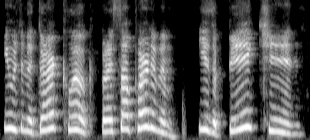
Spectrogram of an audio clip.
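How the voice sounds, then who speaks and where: A man voicing a nervous, childish fat glutton with a loud, whiny, anxious manner in a comic story. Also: very high voice, a little slow, pitched above the performer's own voice, full character voice. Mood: uneasy.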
